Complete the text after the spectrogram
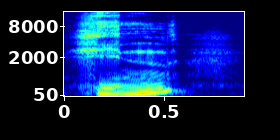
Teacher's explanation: Hin begins with a high-class consonant ho heb. Therefore, based on the tone rules for live syllables, hin is in the rising tone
